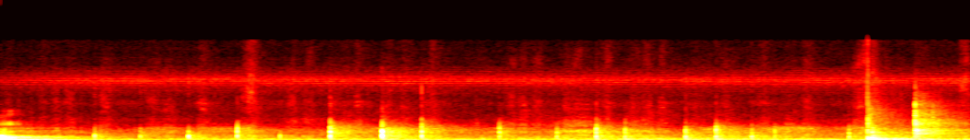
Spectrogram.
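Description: Chalk taps and scratches on a chalkboard.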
